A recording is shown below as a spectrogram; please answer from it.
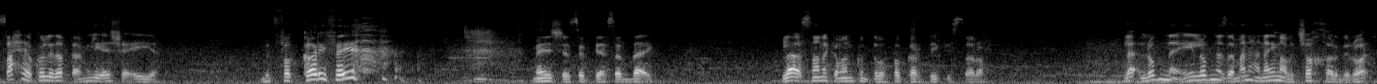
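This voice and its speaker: A man's voice: on the high side, animated, a little fast, long pauses, darkish tone, slight background noise, close to an everyday voice. A man playing a sleazy, flirty Egyptian husband. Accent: Egyptian Arabic. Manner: smooth-talking, evasive and flirty. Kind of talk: TV comedy series acting.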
